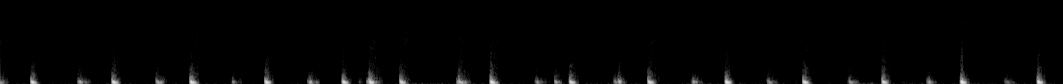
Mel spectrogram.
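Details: Female resting heartbeat, described as unstable, recorded with a simple microphone or headphone. Soft low thumps near 77 a minute, some beats early and paired, others delayed: an irregular rhythm with arrhythmia and abnormal beats.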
